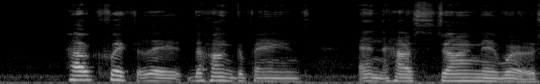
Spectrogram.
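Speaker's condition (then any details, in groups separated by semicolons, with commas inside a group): Bulbar ALS; bulbar onset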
